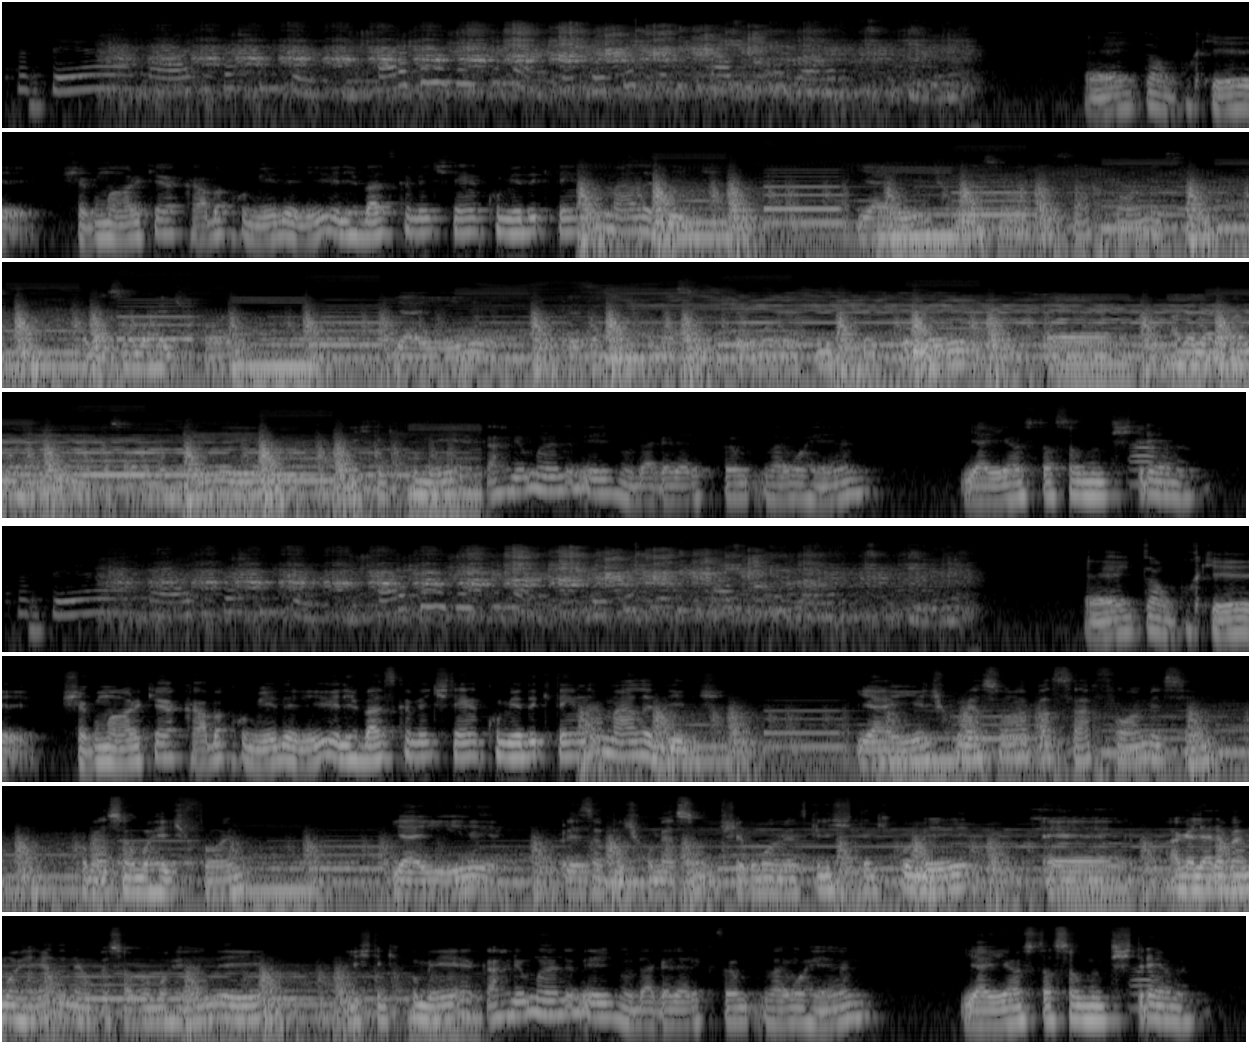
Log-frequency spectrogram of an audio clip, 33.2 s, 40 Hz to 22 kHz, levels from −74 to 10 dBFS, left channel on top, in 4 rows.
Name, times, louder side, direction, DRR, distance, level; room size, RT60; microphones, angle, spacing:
voice 1, 0.0-6.4 19.4-20.1 32.4-33.0, left 1 dB, 25° left, 0.8 m, -45 dB
Gull seagull, 0.6-6.4, equal, ahead, 1.8 m, -37 dB
voice 2, 7.2-13.1 14.0-16.5 17.1-18.3 19.2-20.0 20.3-23.2 23.5-26.8 27.2-30.8 31.3-32.9, right 3 dB, 50° right, 0.5 m, -31 dB
sound 1, 12.1-28.1, left 4 dB, 70° left, 0.6 m, -31 dB
9.9 x 7.6 x 3.0 m
head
